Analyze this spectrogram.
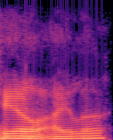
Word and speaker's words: Caol Ila: It's just Isla. This is Isla? not Isla, yeah. Not Ila, Isla. Yeah, Caol. Caol Ila.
